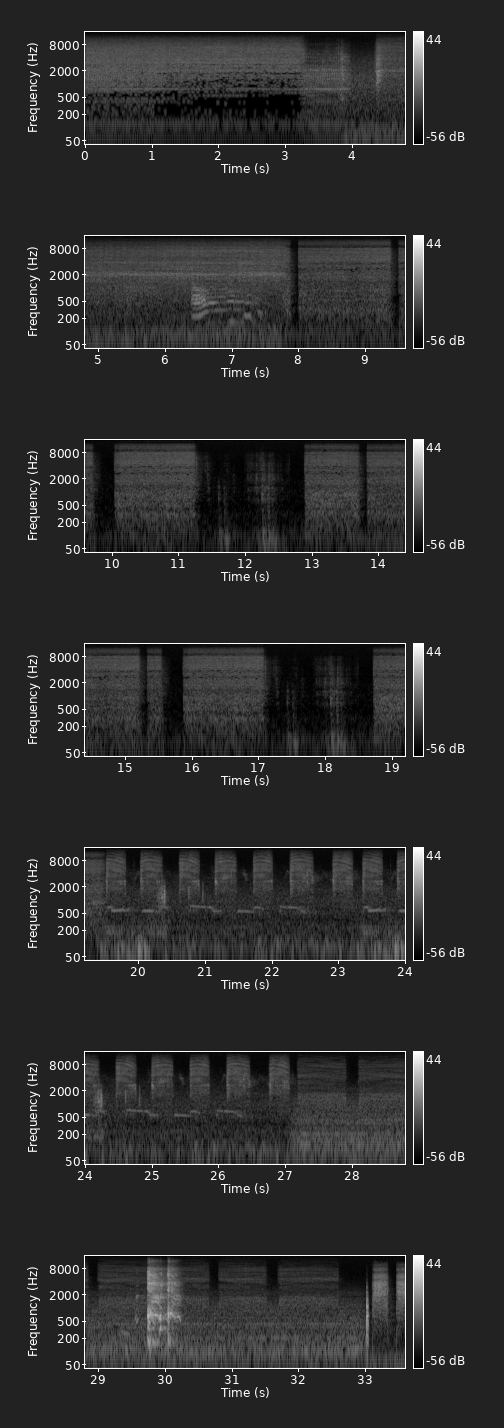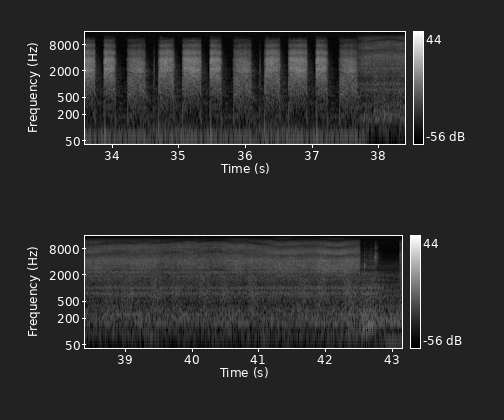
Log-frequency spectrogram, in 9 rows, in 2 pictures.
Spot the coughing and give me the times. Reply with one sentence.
The coughing can be heard from 29.6 to 30.2 s.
